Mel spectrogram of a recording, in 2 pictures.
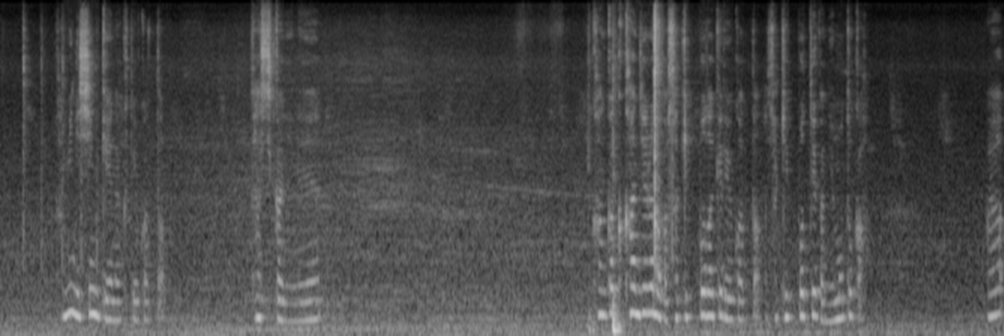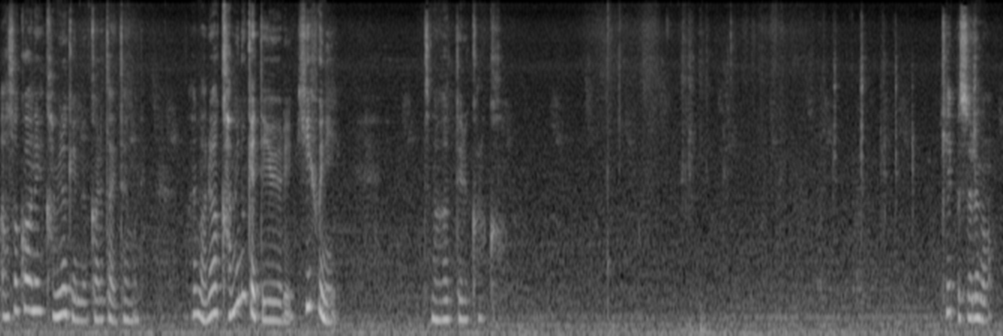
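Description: A young woman talks softly and casually, close by.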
